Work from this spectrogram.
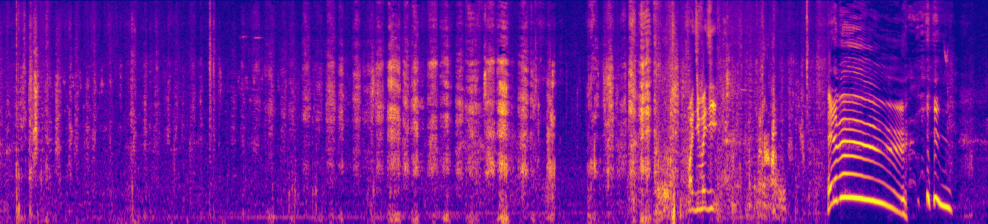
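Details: Excited Yorkshire Terrier playing ball, shooting it into an empty net, pants hard in rapid breaths while a French voice cheers "vas-y"; near the end a loud arching, tonal whine-like cry rises and falls twice.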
